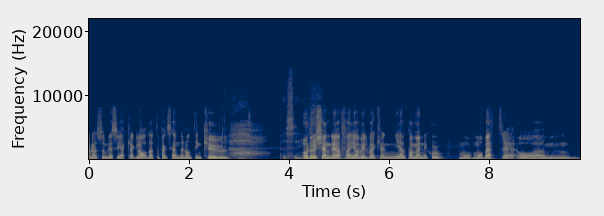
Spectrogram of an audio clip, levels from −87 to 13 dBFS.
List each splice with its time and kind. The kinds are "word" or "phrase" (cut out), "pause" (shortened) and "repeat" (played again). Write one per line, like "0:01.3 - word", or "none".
none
